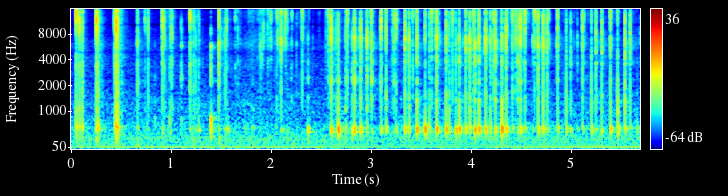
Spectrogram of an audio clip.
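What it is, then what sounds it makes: Plastic cosmetic bottle. Long nails tap quickly on the metallic cap and body of a purple plastic makeup remover bottle holding liquid while the bottle is tilted. The result is a quiet, rapid run of short, bright clicks with a hollow plastic tone that pauses briefly, then picks up faster and denser.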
